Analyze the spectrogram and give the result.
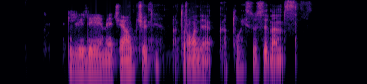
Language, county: Lithuanian, Vilnius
